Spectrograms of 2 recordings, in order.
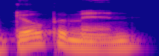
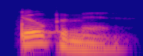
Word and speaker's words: dopamine: I cannot say this is when dopamine is produced by our brain. The word is not pronounced dopamine. It's pronounced dopamine. I have to use the long e sound like green beans.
